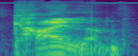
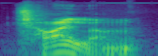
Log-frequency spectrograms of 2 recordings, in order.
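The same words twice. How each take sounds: First: It uses the classical Latin pronunciation. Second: It uses the ecclesiastical Latin pronunciation. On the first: "In the classical, it's" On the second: "I think that sounds lame"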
